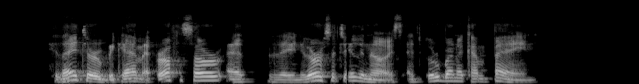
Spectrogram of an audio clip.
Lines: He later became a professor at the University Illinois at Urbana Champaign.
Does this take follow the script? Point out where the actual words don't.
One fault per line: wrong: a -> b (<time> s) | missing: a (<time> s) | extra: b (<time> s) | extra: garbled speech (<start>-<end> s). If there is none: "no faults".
no faults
